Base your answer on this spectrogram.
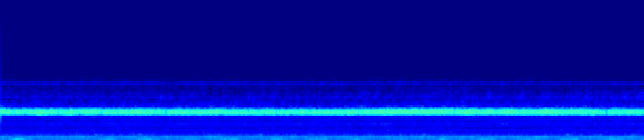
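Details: Nighttime crickets keep up a steady, unbroken high-pitched trill, layered over the low, constant hum of a refrigerator and a soft, pulsing throb.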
